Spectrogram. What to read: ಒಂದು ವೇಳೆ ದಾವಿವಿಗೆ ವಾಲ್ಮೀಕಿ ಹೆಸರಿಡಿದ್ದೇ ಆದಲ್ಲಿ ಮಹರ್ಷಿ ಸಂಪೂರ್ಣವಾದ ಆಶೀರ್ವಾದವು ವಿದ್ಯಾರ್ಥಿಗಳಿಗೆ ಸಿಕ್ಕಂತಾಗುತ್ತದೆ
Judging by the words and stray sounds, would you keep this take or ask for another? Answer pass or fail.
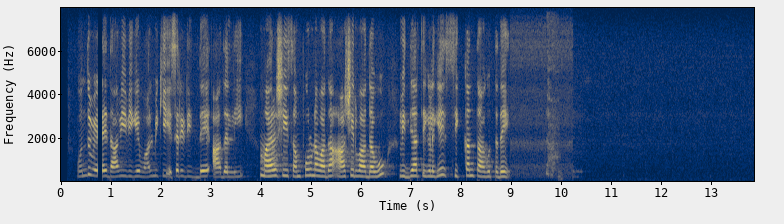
fail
